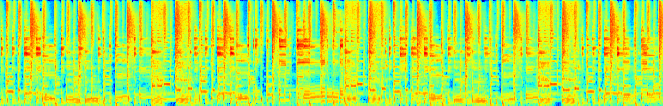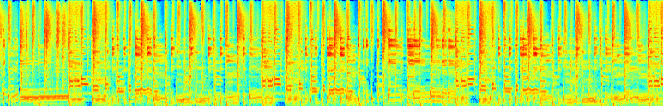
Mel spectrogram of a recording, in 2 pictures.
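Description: Four-string electric bass played slap-style: a busy funk line of thumb-slapped and popped notes with sharp percussive attacks.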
